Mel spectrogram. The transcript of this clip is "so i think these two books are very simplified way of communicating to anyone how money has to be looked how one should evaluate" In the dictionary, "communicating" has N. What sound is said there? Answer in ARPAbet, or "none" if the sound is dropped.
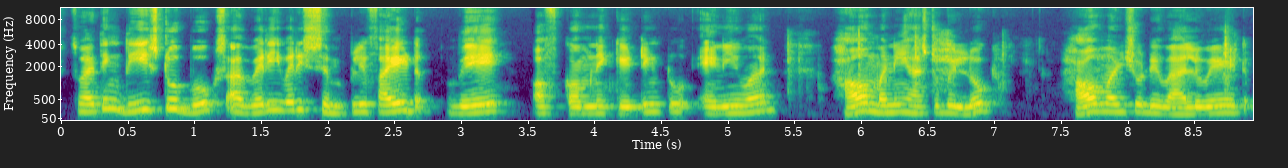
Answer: N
